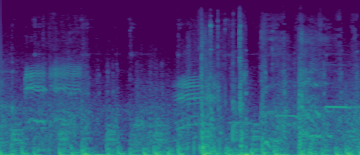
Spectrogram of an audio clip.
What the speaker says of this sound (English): I want to chase down these sheep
